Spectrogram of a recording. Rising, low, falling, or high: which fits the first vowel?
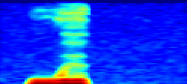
high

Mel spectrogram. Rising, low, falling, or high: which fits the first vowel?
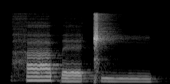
high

